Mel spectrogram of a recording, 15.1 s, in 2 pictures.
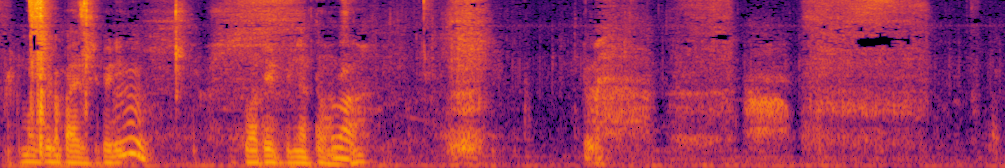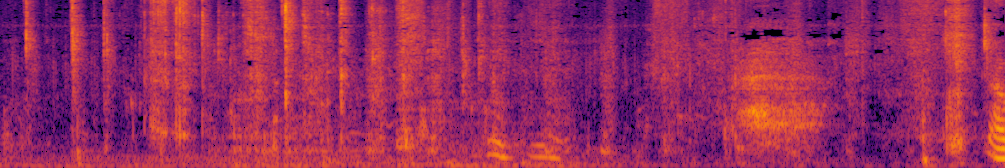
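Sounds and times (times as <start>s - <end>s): breathing: 4.4s - 7.0s, 13.0s - 13.7s
chewing: 6.7s - 15.0s
crunching bell pepper: 7.4s - 15.0s.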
